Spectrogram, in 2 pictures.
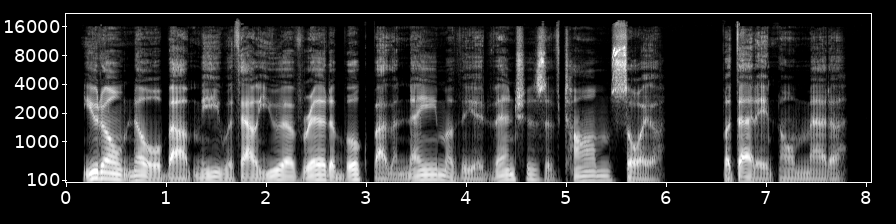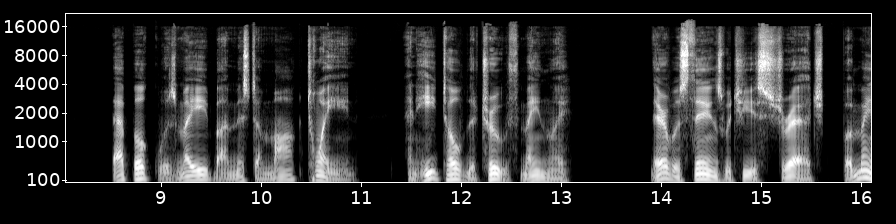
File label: Children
